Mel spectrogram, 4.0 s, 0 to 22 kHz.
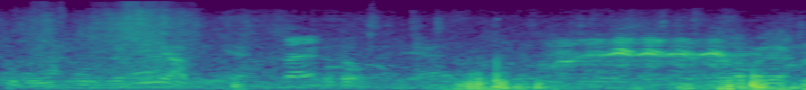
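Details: Polish Draft stallion, born 2019: low thuds and murmured voices, then a brief high, wavering whinny lasting under a second over heavy thumping sounds.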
